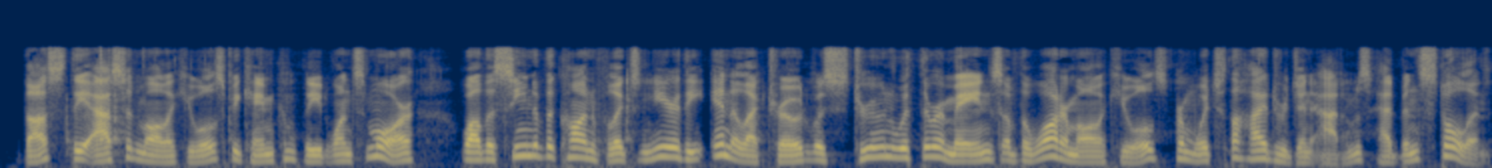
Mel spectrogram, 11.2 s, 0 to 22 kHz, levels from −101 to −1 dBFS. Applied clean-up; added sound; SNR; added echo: neural mask model DeepFilterNet 3.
